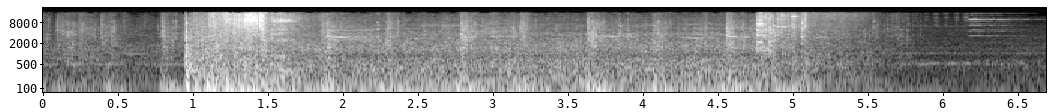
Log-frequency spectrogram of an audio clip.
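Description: A heavy armoured suit rumbles and clanks as it moves.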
